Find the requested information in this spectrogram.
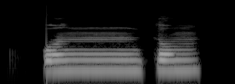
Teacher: اخفا ہو جاتا ہے. یہاں پہ ہم نون کی آواز کو چھپا کے پڑھیں گے. کنتم لیکن باریک رکھیں گے، اس کو موٹا نہیں کر رہی میں.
